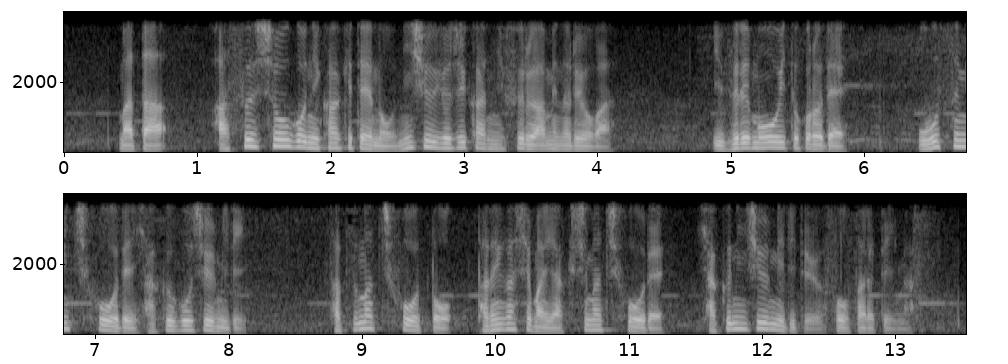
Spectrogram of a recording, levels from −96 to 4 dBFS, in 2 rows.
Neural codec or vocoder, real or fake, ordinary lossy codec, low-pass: none; real; none; 3.6 kHz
